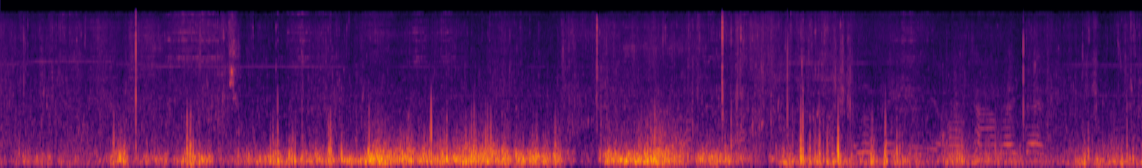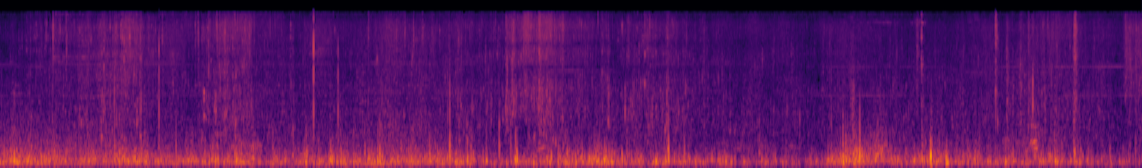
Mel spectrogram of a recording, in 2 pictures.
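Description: Wind gusting on the microphone in uneven rumbles, loudest from about two to seven seconds in, over choppy water beside a small boat.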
